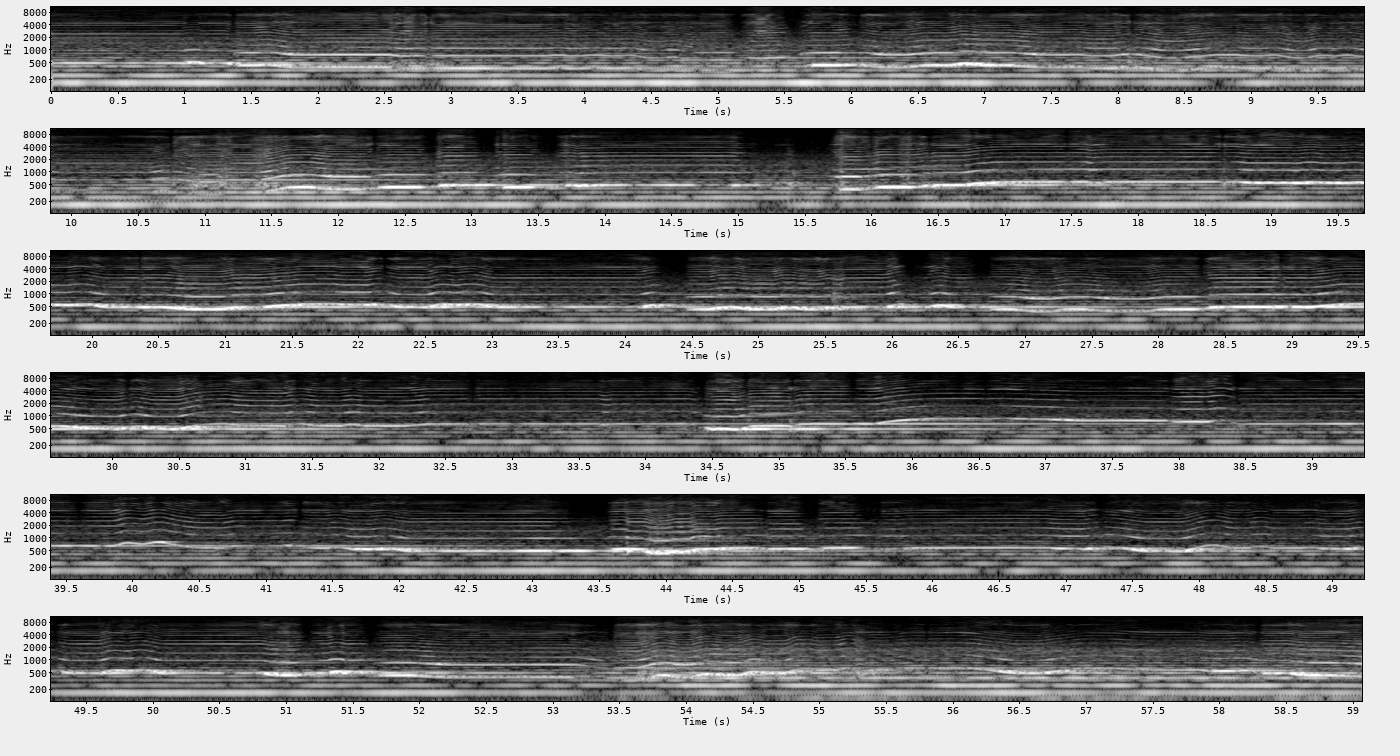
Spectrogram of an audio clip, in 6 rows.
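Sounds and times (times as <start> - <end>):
bowed string instrument melody: 0.0 - 59.0.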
